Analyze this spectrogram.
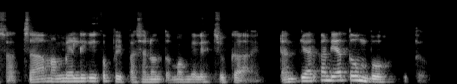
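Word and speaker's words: Dewey: Sementara e seorang yang namanya John Ju, tulisannya John Dewi tapi bacanya Ju itu melihat bahwa ee pendidikan seharusnya gak seperti ini nih.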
